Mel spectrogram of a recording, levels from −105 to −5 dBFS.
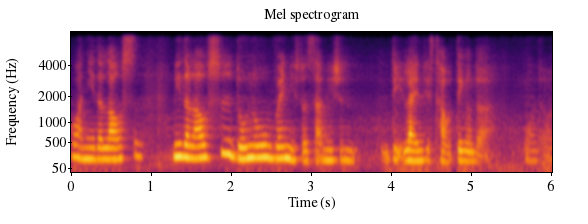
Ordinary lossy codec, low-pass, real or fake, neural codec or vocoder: none; 7.2 kHz; fake; codec, 24 kHz, 0.5 kbps, DualCodec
